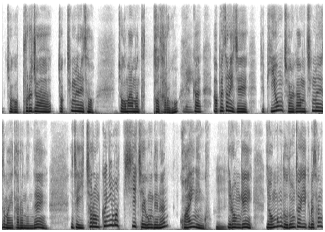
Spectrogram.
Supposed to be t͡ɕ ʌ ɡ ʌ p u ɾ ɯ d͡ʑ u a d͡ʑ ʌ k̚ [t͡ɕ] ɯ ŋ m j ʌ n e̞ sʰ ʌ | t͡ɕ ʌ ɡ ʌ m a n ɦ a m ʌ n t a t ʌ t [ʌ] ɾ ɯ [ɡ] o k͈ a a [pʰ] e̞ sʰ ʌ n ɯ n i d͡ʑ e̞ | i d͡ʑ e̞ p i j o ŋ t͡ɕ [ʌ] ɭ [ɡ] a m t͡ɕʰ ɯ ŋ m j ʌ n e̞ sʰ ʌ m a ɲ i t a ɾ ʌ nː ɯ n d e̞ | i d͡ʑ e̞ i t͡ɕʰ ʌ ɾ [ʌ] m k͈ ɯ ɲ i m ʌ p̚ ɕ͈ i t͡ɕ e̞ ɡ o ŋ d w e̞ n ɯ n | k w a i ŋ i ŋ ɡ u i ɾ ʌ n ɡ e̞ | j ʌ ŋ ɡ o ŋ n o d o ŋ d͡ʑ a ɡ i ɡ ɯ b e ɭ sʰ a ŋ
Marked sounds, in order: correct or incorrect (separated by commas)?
incorrect, incorrect, correct, correct, correct, correct, correct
